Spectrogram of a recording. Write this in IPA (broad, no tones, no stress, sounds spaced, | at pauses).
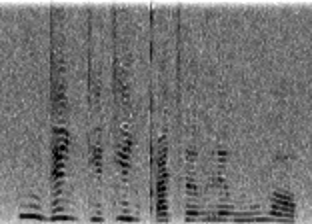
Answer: w u d ɛ ʎ tʲ ɛ tʲ ɛ ʎ qʼ ɛ tʰ ə v r ə β u v ɔ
